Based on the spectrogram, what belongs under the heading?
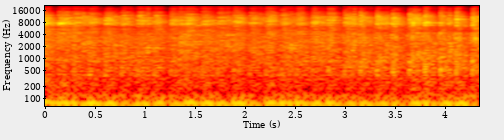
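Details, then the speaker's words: VW air-cooled flat-four sand rail after electronic ignition install and carb tune: steady, deep even idle while warming up, idle rising as it warms, oil pressure 50, healthy. "As it warms up, the idle is obviously going to go up. If you've ever worked on cars before, or like tuning them, you know, as they warm up, the idle increases."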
